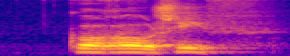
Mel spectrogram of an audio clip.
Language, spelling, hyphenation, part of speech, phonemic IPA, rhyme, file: Dutch, corrosief, cor‧ro‧sief, adjective, /ˌkɔ.roːˈzif/, -if, Nl-corrosief.ogg
- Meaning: corrosive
